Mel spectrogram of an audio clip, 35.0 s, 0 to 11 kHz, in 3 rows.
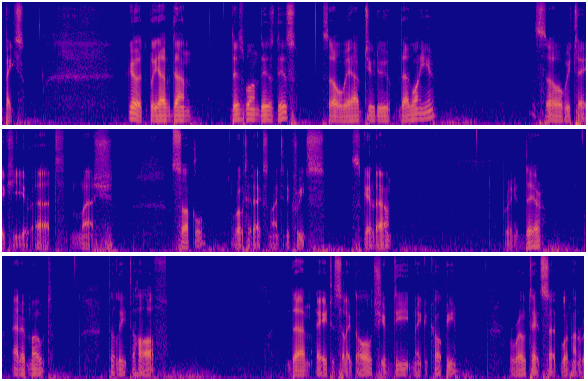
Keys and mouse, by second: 1.0-1.8 middle drag, 2.4-3.5 drag, 3.5 g, 8.5 middle click, 9.0-11.3 middle drag, 16.3 r, 18.5 s, 23.2 Tab, 24.0 a, 25.2 b, 27.4 x, 29.4 a, 30.8 shift+d, 33.7 r.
